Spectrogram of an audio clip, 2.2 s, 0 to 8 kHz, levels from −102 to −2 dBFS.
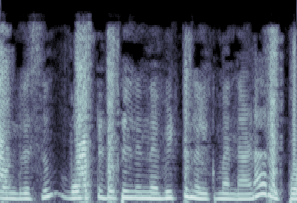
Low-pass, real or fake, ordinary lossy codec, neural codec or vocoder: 7.2 kHz; fake; none; vocoder, 44.1 kHz, 80 mel bands, Vocos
